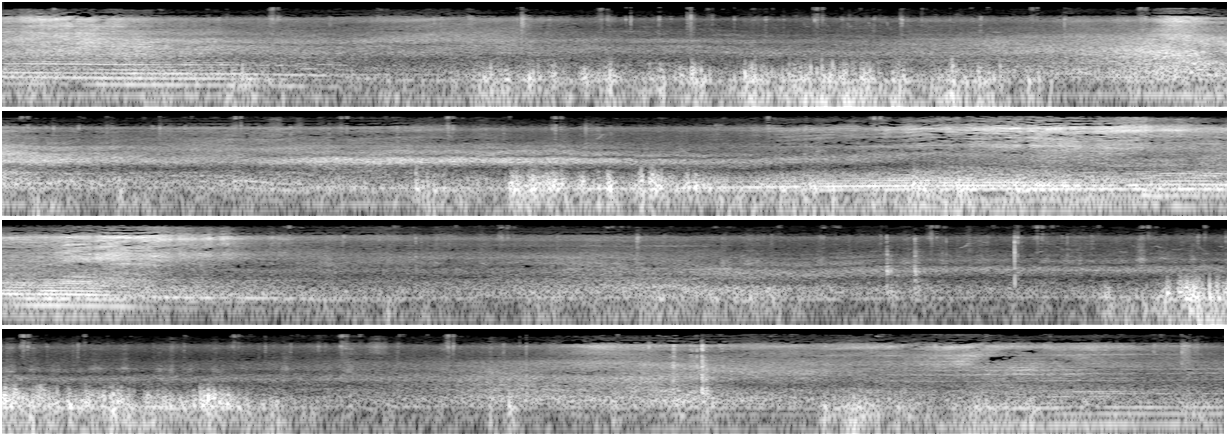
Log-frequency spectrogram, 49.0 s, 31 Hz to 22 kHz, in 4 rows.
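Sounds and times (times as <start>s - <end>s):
quiet traffic noise: 0.0s - 48.9s
vehicle driving past: 10.2s - 35.6s, 41.2s - 48.9s.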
